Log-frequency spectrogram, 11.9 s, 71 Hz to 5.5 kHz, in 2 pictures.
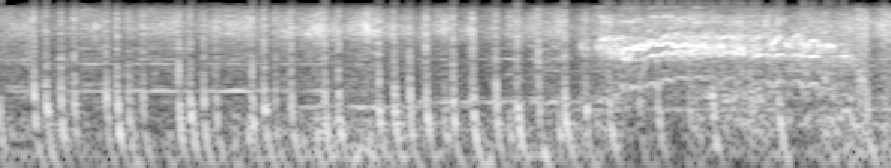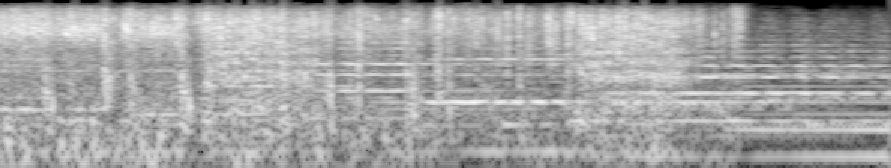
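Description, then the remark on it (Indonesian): Two riders' horses approach on a road through a forest with a steady, busy clip-clop of hooves, and a loud, high whinny rises over the trotting midway through before the hoofbeats settle; no one speaks. “Tak lama kemudian, 2 orang penunggang kuda datang.”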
